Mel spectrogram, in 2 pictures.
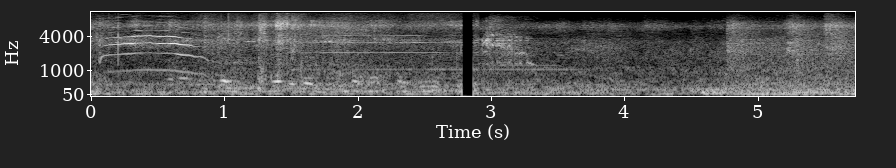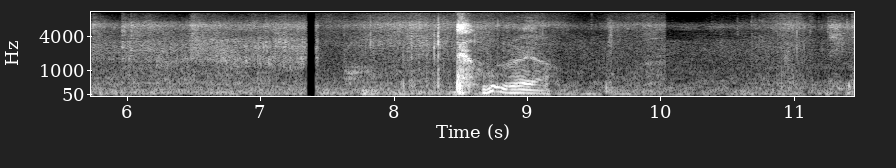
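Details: Kittens meowing: a clear rising-then-falling meow with stacked harmonics in the first second, a fainter one near 1.5 seconds, and a loud, wavering meow around 8.5 seconds. A person talks throughout over steady background hiss.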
